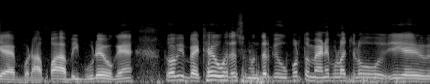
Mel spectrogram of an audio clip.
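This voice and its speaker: Loud background noise runs behind a man speaking at a fairly high pitch. His pitch variation is ordinary and the sound is dry with no echo. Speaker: vlogger. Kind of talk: casual talk to camera. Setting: outdoors. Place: beach. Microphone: phone near.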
